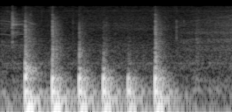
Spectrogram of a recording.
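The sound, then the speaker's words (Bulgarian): A series of six firm, evenly spaced knocks on a door, with a slightly harder final rap, then quiet. “Чува се от вратата.”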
